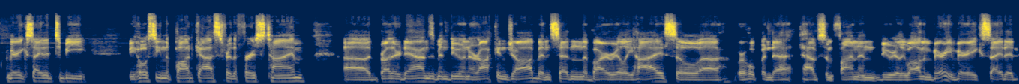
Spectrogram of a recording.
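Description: A middle-aged man hosting a podcast in casual, halting speech that often repeats words. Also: on the low side, fairly bright tone. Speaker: podcast host, farmer.

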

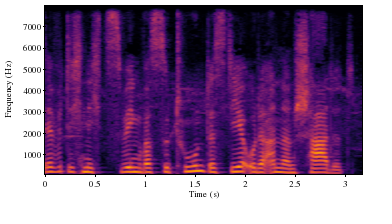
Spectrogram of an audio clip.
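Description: A woman playing a kind, level-headed girl who reasons calmly and earnestly in a children's audio drama. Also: medium pitch, a little fast, a little hiss or hum, close to an everyday voice. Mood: firm, advising.

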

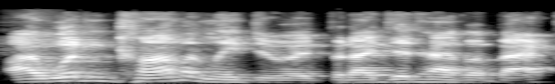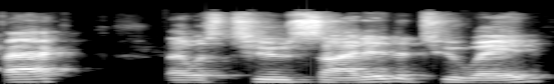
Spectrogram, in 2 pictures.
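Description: A man co-hosting a casual chat who tells relaxed anecdotes. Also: mid-range voice, normal speed, a little hiss or hum. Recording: roomy echoey mic.

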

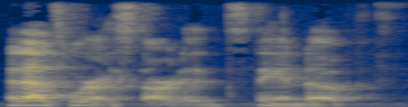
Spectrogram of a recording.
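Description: A young woman stand-up comedian from Florida, chatting casually and rambling with quick self-deprecating asides. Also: rumbling low, fairly even intonation, fairly bright tone, roomy sound. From Florida, born in Baltimore. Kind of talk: casual interview chat.

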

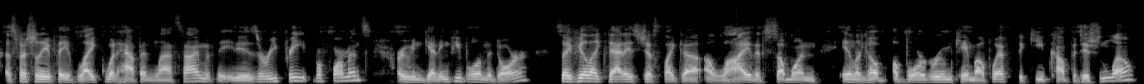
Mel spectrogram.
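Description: A man's voice: fairly low pitch, fairly quick, hardly any pauses, no room sound. Man chatting informally, slightly muffled audio. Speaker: podcast producer and writer, interview guest. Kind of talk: casual interview conversation.

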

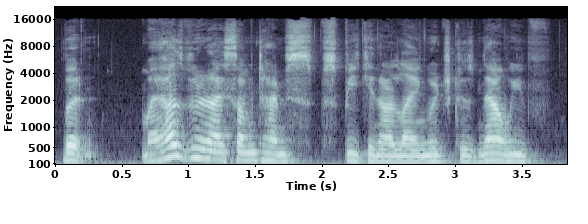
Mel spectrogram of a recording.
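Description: A woman's voice: low voice, normal speed. A middle-aged woman from India, a native Gujarati speaker, answering earnestly as an interview guest in a conversational way. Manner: earnest spiritual talk. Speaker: podcast guest.

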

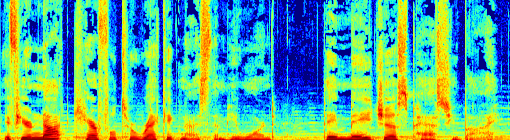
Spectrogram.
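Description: A woman host reading a scripted narration in a measured, deliberate way. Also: lowish voice, creaky, soft background music.

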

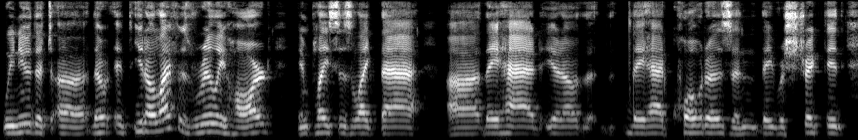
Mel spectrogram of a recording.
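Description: A man in his forties, a guest on an interview podcast, answering earnestly with halting restarts. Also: a little high, level tone, fairly bright tone. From Romania, raised in Atlanta. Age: 40s.

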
